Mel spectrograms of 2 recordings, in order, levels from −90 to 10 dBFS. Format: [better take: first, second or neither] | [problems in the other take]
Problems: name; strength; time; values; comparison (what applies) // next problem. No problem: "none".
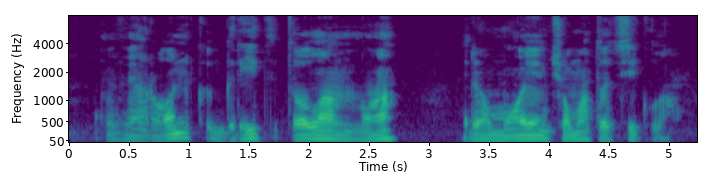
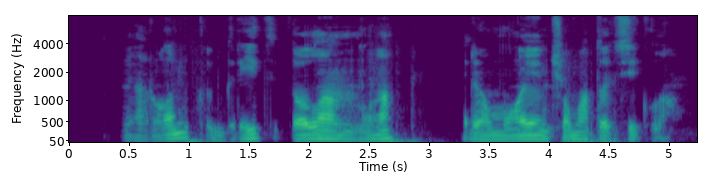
first | noise reduction (neural mask model DeepFilterNet 3)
